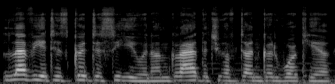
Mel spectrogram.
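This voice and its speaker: A woman's voice: lowish voice, steady tone, fairly quick, pushed and bright, dry recording. A woman roleplaying a gracious, formal female elf mage and warden in a fantasy video game. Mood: gracious, pleased.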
